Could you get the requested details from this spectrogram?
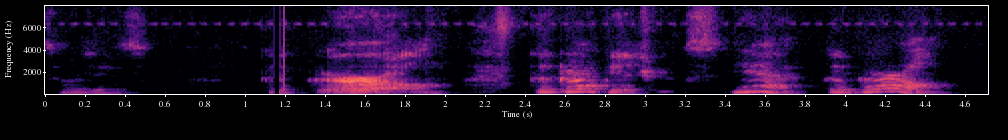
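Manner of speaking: high, drawn-out sing-song praise for a pup; puppy praise. Real, not acted. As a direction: stretch each word up high.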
